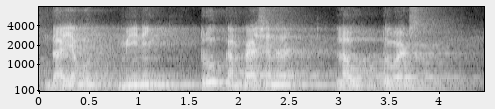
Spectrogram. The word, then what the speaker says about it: Dayavu: Let the soul life of divine D-A-E-I-O-U, Dayavu, pronounced Dayavu meaning true compassionate love towards our fellow beings, fill in all our mind, thought and word as well as the acts therefrom.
